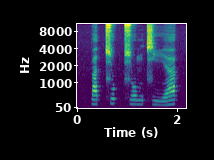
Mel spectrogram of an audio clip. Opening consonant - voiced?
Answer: no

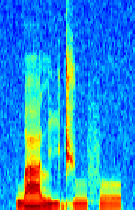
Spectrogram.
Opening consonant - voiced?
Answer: yes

